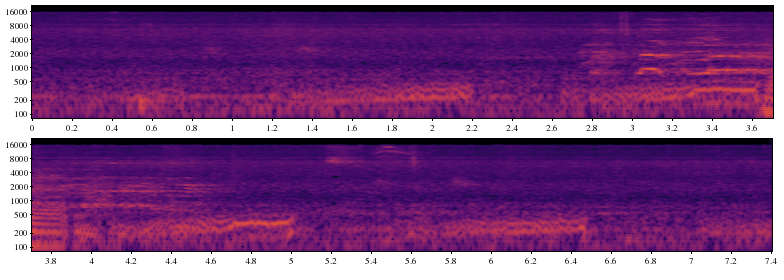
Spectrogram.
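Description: Hens and older fowl heard nearby, with clucking and rooster-like calls rising through the middle amid steady outdoor background noise.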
